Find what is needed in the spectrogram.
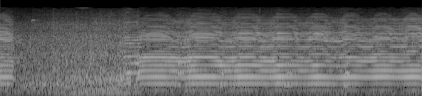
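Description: Plastic horn blown in a long, steady held note. The note breaks off briefly near the start while the rush of a passing vehicle comes through.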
